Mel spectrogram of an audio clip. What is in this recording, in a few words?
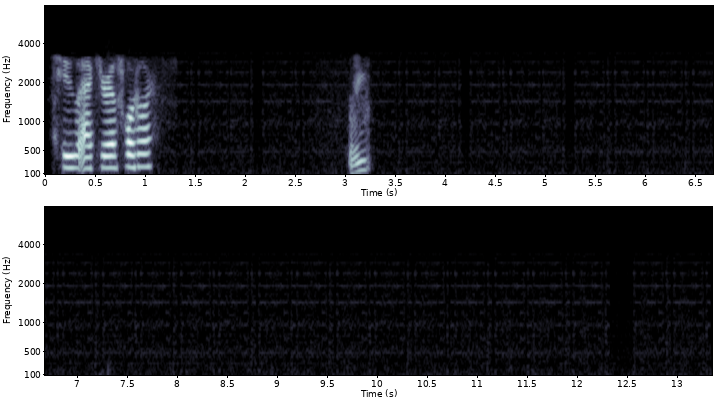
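Mesa police department, scanner audio trunk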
